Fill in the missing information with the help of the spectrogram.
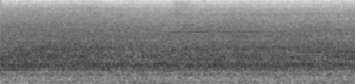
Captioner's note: loud cheering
